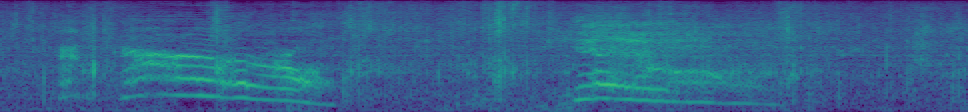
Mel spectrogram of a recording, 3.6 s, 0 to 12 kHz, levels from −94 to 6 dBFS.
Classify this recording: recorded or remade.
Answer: remade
